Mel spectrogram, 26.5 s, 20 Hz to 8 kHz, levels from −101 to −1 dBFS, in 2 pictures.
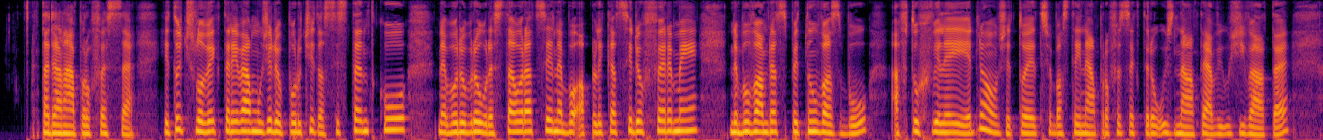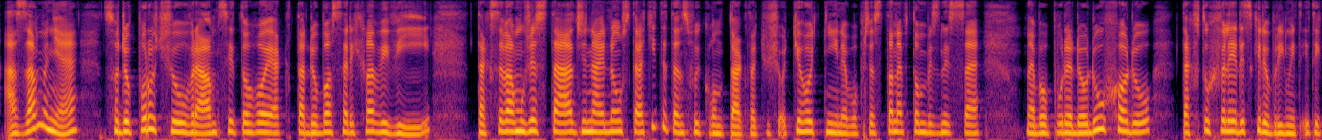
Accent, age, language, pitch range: native, 30-49, Czech, 175-215 Hz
